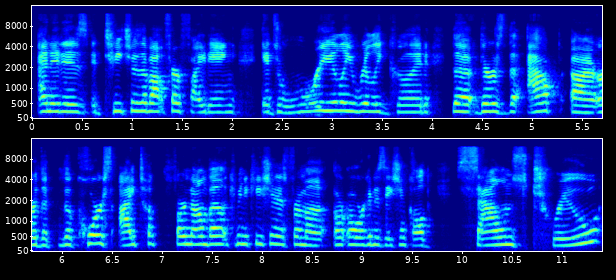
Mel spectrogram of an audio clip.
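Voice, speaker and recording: A woman in her thirties hosting a webinar, talking in a direct, energetic way with lots of fillers and restarts. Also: on the high side, moderate pace, few pauses. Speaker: webinar host. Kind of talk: casual teaching talk.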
